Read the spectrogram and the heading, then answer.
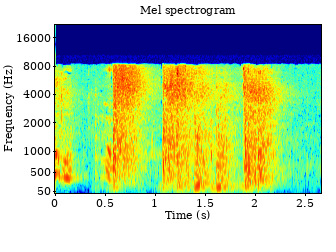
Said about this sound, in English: Try anything fancy, and the next slap will be with this pistol.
